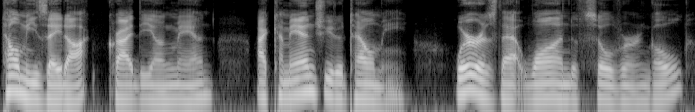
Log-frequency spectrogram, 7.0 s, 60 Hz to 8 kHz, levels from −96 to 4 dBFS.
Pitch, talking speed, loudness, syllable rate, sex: 110 Hz, 180 wpm, -21 LUFS, 4.3 syllables/s, male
